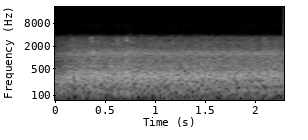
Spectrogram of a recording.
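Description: Steady rushing noise with a low rumble coming over an open telephone line on a video call, muffled by the narrow phone band with nothing above it.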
